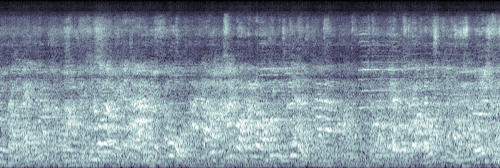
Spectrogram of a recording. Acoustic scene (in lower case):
cafe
